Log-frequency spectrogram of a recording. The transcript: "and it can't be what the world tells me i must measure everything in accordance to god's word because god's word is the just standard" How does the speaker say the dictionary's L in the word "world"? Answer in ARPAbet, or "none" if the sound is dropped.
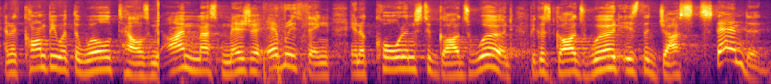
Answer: L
